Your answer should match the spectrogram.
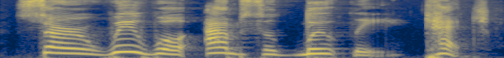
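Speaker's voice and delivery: slow, over-deliberate official cadence; mock solemn vow, each word spaced out; Pam Bondi. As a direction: drag it out as if addressing small children. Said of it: "This is how she talks".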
